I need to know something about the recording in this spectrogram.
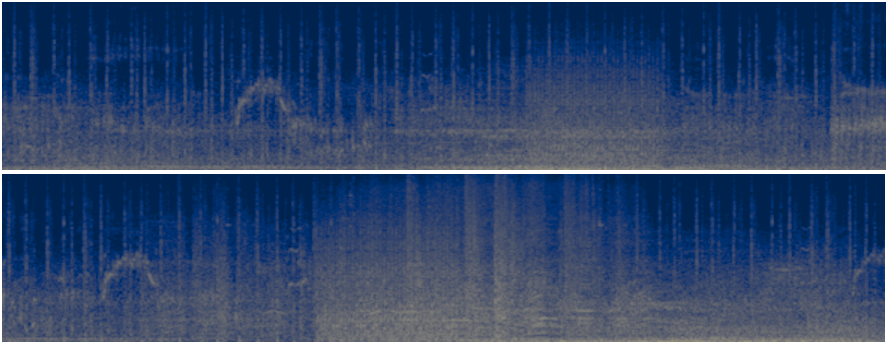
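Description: Quick footsteps run through rustling grass.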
